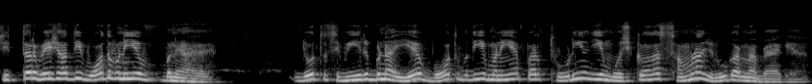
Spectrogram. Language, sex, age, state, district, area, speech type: Punjabi, male, 18-30, Punjab, Muktsar, rural, spontaneous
